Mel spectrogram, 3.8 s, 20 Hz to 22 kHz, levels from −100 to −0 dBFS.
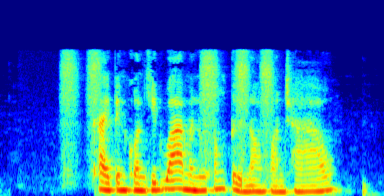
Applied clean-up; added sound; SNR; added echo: none; Respiratory sounds; 19 dB; none.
